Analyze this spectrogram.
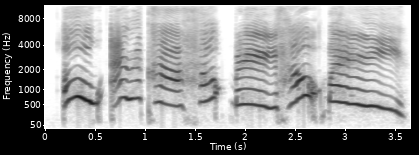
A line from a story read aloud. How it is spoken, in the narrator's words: in a squeaky girl's voice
